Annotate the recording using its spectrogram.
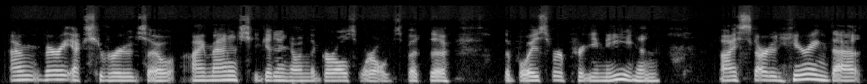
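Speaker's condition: Cleft palate, severe; feeding problems

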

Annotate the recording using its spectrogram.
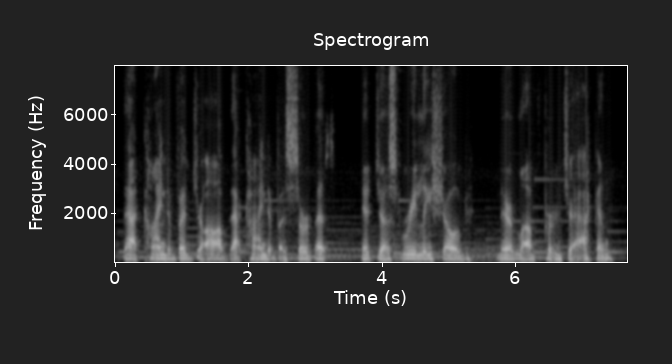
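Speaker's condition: ALS; about 3 years since diagnosis

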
